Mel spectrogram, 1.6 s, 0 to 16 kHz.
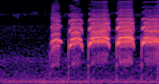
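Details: Osprey at a nest in Charlo, Montana, filmed by a nest cam on 09-05-2018 in the afternoon; five brief, evenly spaced whistled yelps in quick succession.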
